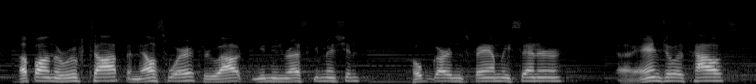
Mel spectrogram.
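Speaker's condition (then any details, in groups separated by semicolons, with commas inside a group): No condition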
